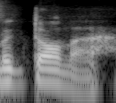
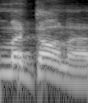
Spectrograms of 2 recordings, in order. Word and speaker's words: McDonagh: You might have to correct my pronunciation here, Fisher. JD McDonagh, I believe it is. McDonagh. Okay, let's go with that then. Not Madonna, like Vogue.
